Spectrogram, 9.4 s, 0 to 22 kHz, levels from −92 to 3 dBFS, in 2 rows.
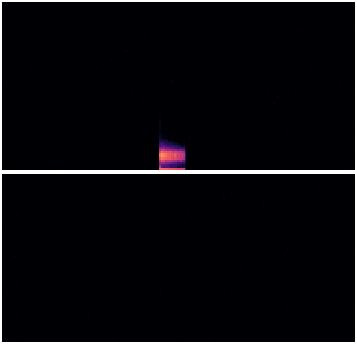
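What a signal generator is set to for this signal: drum after Risset length 0.33 s, pitch 100 Hz, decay 1.59 s, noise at 2,000 Hz, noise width 670 Hz, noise 60%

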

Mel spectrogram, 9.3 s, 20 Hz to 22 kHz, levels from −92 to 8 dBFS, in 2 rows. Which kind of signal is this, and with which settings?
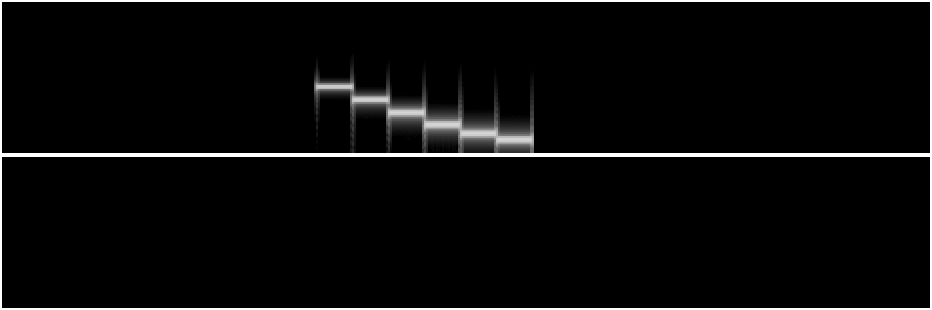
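stepped sweep 2,210 Hz down, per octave 2, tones 6, 0.18 s, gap 0.00 s −8 dBFS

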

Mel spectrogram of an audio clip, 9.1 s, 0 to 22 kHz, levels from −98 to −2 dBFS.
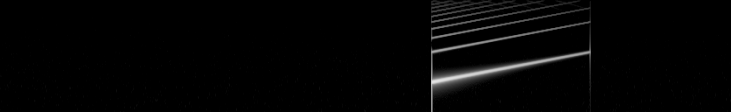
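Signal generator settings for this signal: pitch glide with a swell triangle, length 1.98 s, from 1,080 Hz, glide +19 semitones, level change −23 dB, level −9 dB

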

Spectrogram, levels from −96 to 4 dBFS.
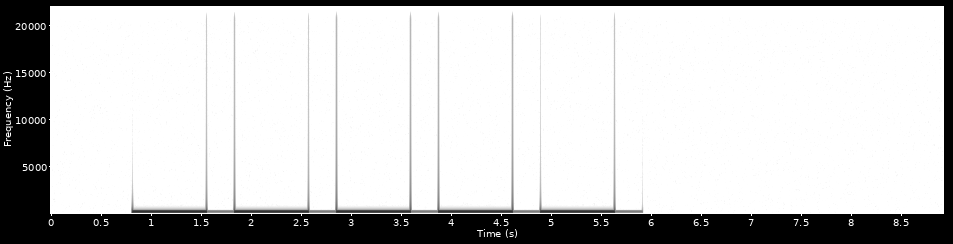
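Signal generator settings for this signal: tone at two levels in turn 231 Hz −15.5 dBFS, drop 29 dB, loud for 0.74 s, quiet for 0.28 s, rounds 5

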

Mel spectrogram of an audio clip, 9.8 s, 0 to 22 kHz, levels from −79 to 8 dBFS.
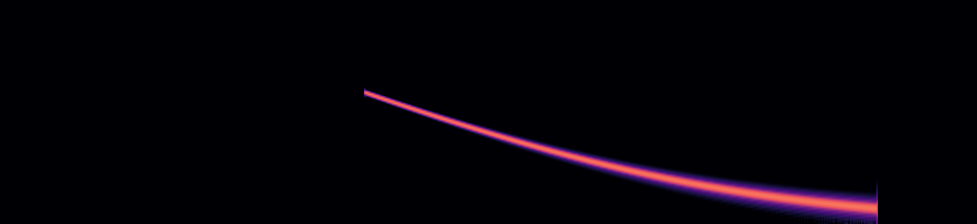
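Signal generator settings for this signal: exponential sine sweep 4,700 Hz → 200 Hz 5.13 s −18 dBFS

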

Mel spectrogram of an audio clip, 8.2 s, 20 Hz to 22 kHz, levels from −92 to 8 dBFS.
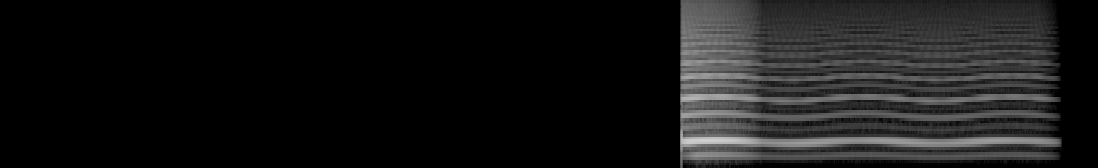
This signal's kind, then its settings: subtractive patch with vibrato E5, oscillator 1 square, oscillator 2 saw, interval 0 semitones, detune 4 cents, oscillator 2 level −6 dB, sub −23.5 dB, noise −19.5 dB, filter highpass, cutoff 240 Hz, Q 1.1, filter envelope 2 octaves, filter decay 0.11 s, filter sustain 25%, attack 2.8 ms, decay 0.60 s, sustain −24 dB, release 0.18 s, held 2.67 s, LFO 0.91 Hz, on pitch 90 cents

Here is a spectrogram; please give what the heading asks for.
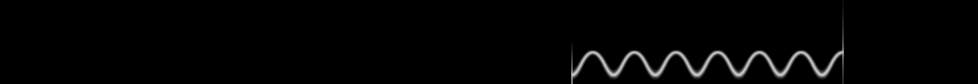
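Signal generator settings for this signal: siren wail 446–1,690 Hz 2.4 per second sine −13.5 dBFS 2.71 s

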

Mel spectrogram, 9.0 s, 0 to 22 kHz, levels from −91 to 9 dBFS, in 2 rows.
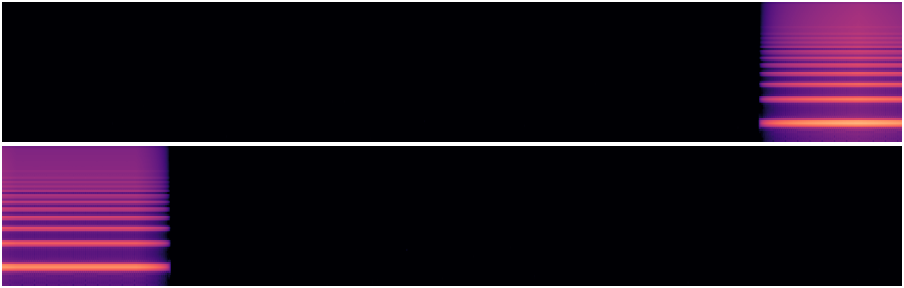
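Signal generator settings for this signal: note with an ADSR envelope square 449 Hz, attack 493 ms, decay 288 ms, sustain −8 dB, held 1.38 s, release 167 ms −11 dBFS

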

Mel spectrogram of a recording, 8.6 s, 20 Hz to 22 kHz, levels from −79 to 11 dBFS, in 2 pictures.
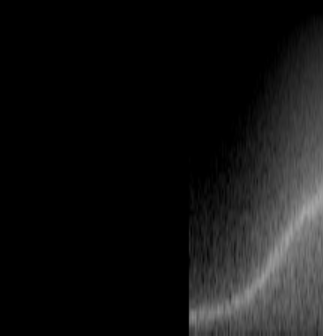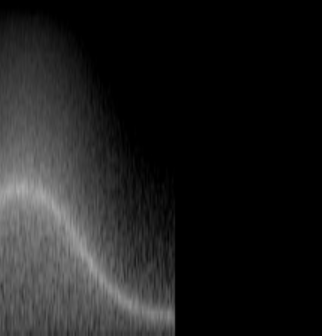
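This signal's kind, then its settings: wind from filtered noise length 4.12 s, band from 280 Hz, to 2,200 Hz, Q 10, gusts 1, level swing 19.5 dB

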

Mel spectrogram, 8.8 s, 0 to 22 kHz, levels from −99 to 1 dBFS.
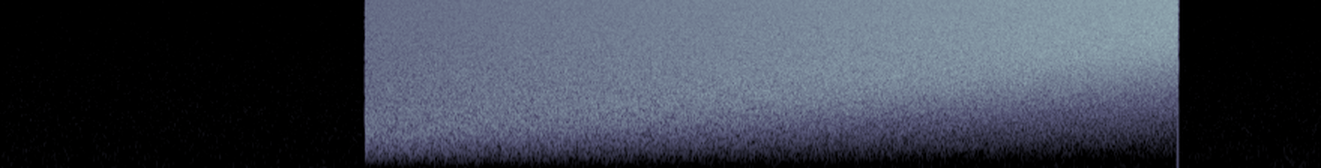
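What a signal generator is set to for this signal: filter sweep on noise white, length 5.41 s highpass, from 660 Hz, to 7,300 Hz, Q 0.74, exponential, gain ramp +17 dB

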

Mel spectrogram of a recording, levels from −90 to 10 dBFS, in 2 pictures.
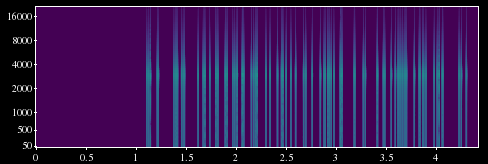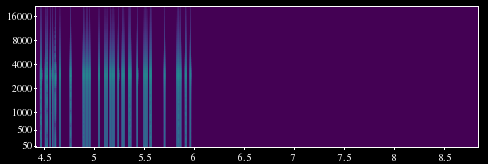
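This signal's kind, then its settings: Geiger counter clicks 30 per second −18 dBFS 4.90 s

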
